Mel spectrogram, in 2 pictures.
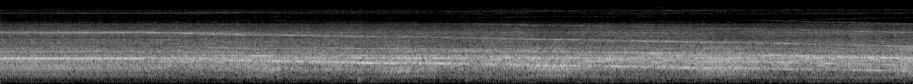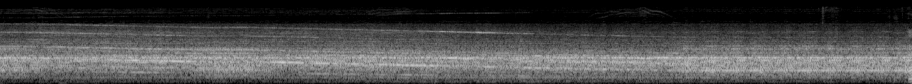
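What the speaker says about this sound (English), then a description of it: "it's really hard to hear over the prime mover" Athearn Genesis SDF40-2 model locomotive's sound-equipped prime mover drones steadily and loudly, a continuous diesel engine rumble with gliding tonal whines that slowly shift pitch, with no pauses and no talking.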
